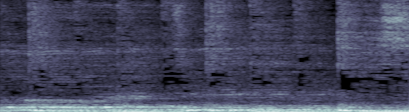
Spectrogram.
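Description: Herzegovinian folk song played live by a band, with a male lead singer holding a long note and a group of men nearby singing along, over a steady beat.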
